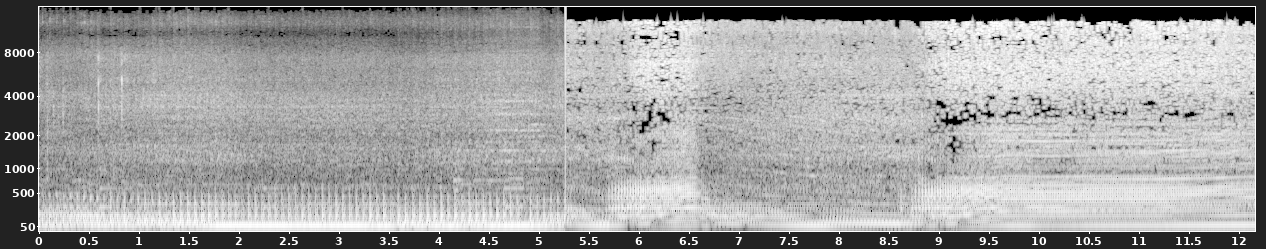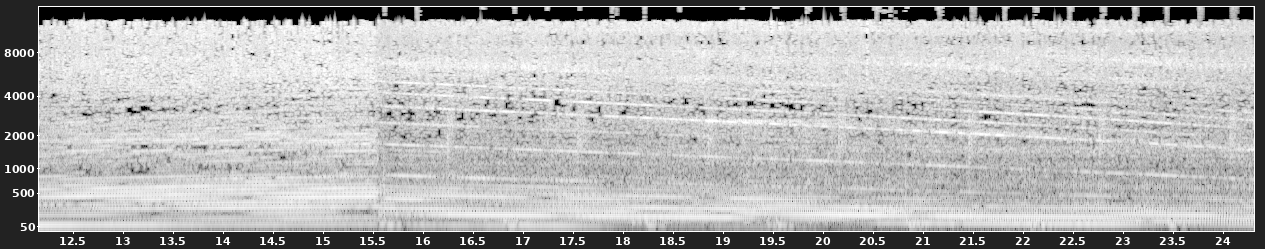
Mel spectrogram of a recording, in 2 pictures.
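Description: A Honda ADV160 motorcycle engine roars loudly and continuously on a dyno, revving up through rising pitches as it runs hard, with mechanical clatter throughout.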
